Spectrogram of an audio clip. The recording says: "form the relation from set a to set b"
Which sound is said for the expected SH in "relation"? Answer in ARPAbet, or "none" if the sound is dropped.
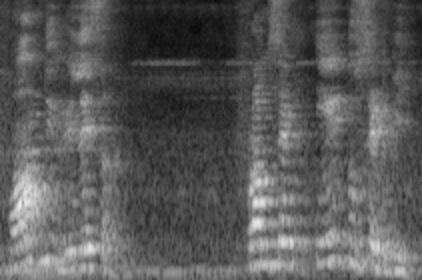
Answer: S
